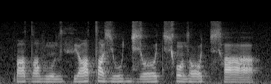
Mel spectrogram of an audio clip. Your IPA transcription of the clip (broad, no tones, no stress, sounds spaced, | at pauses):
ɾ i dˤ u v ũ z fʲ o tˤ ɯ ʑ u d͡ʑ ɤ t͡ɕʰ ɔ̃ z ɔ t͡ɕʰ a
